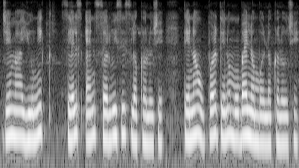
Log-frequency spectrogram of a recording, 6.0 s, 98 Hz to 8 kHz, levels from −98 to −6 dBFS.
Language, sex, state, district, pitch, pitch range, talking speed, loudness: Gujarati, female, Gujarat, Valsad, 210 Hz, 200-225 Hz, 140 wpm, -16 LUFS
